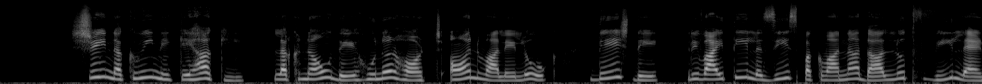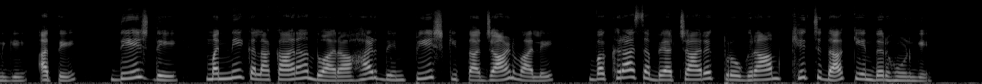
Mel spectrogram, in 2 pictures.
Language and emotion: Punjabi, neutral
